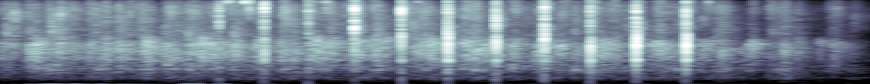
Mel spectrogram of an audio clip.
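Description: Audience of dinner guests applauding: many hands clapping together, with a few louder single claps standing out in the middle, dying away near the end.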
